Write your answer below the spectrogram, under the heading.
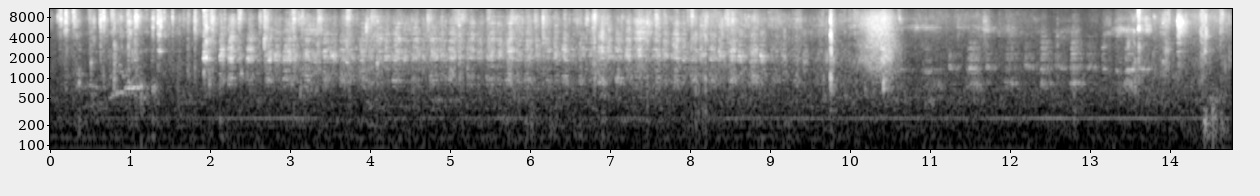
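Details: Pug breathing hard in rapid, hissing pants, airy bursts running continuously with brief pauses, over a constant low droning hum.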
